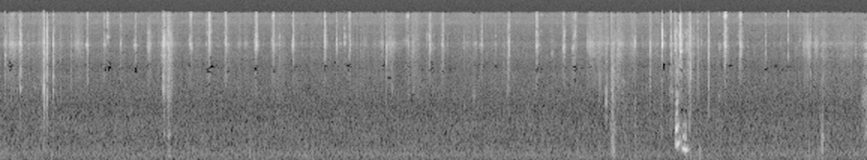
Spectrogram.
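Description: Grooming scissors snipping through a dog's thick fur, a run of small, quick clicks. About nine seconds in there is one brief, louder pitched sound.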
